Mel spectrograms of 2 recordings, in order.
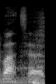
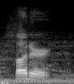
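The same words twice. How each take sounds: First: The middle consonant is a crisp, clear T. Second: The middle consonant sounds like a soft D. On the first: "You really have to stress the T's" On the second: "Americans like say butter"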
